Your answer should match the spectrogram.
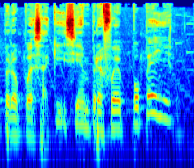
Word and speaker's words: Popeye: Cabe señalar que todo mundo en español conocemos a Popeye como Popeye, que no se pronuncia así porque su nombre en inglés es Popeye, de que le brinca el ojo.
